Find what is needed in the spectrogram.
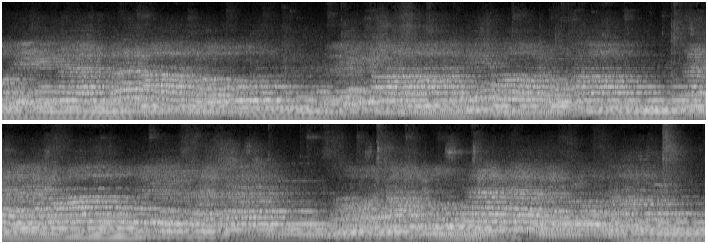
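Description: Church choir singing a hymn in long phrases, with short breaks between them, over sustained low accompanying notes that change in steps.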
